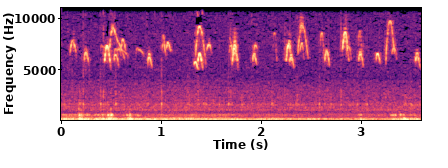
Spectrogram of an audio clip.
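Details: Sixth-day great tit nestlings from a second brood in a nest at Veszprém, Hungary, squeak almost without pause. The very high, short, arched notes overlap in a dense chorus, with low rumbling and a few knocks inside the nest box.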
